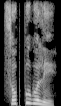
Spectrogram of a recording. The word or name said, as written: ಸೊಪ್ಪುಗೊಲೆ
